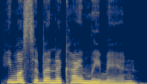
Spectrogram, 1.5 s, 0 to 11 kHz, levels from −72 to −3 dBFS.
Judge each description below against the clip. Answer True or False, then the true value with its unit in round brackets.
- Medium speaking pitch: False (225 Hz)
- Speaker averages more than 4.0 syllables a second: True (5.6 syllables/s)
